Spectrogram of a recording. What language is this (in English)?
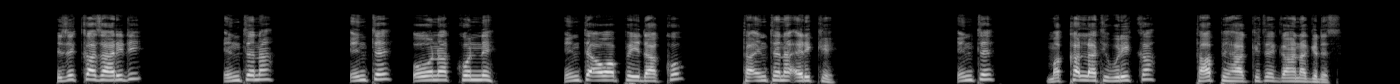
Gamo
